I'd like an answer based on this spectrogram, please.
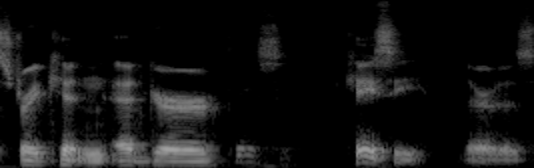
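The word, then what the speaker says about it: Cayce: no no Jim Ketchum says stay kitten Edgar Casey Casey there it is says China is eventually going to be the major force of Christianity in the world interesting edri Casey was a clairvoyant sometimes he would is compared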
